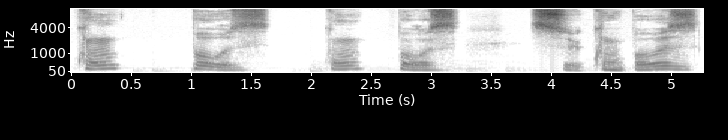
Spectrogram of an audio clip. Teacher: Se pronuncia con la boca muy cerrada, como si fueras a mandar un beso y no pronunciamos esa m individual de la o. No vamos a decir com en español, sino la om va a ser un sonido único. Con con compos compos se compose, entonces la vocal es o m d'une pade brisé sur la avant la cuisson au four. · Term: vocal nasal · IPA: ɔ̃, [ɔ̃]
